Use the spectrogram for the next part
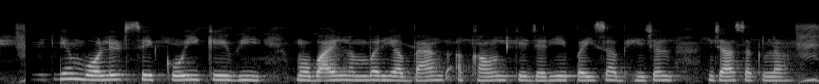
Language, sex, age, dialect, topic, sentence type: Bhojpuri, female, 18-24, Western, banking, statement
